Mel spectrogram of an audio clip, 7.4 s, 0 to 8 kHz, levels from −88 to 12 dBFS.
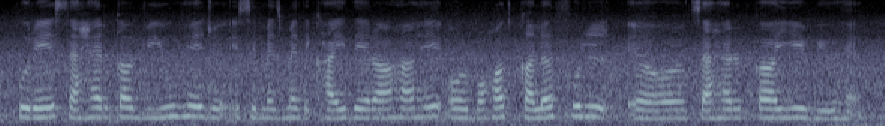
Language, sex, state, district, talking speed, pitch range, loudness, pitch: Hindi, female, Bihar, Sitamarhi, 170 wpm, 205-225 Hz, -25 LUFS, 215 Hz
